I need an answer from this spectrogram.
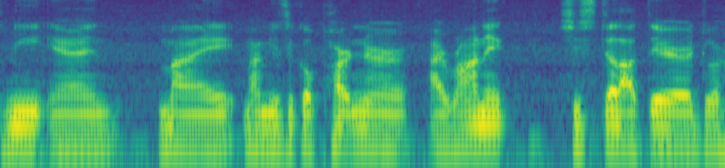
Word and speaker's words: Irawniq: That was me and my musical partner, Ironic. She's still out there doing her thing. That is spelled IRAWNIQ. Ironic, I think.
